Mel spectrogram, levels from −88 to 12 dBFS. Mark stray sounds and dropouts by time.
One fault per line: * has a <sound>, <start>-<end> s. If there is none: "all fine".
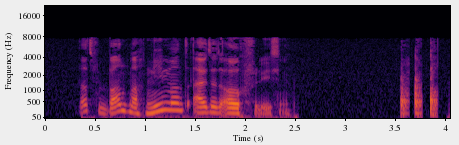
* has a thud, 3.6-4.0 s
